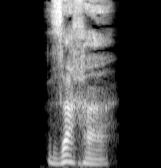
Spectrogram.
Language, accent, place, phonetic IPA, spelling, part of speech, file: German, Germany, Berlin, [ˈzaxa], Sacha, proper noun, De-Sacha.ogg
- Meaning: Sakha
